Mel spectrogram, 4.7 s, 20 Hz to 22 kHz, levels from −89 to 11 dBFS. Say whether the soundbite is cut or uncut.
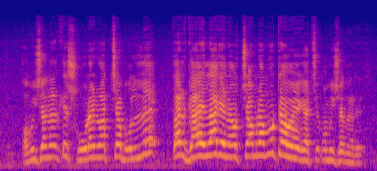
cut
